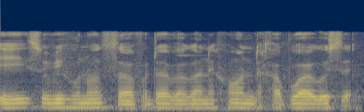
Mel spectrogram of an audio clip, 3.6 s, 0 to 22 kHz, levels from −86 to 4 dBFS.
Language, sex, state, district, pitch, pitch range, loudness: Assamese, male, Assam, Sonitpur, 110 Hz, 110-115 Hz, -17 LUFS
